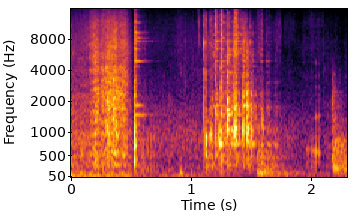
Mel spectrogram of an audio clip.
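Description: Handling noise of small objects on a wooden chair seat: two short bursts of rustling with light clinks, one at the start and one about a second in.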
